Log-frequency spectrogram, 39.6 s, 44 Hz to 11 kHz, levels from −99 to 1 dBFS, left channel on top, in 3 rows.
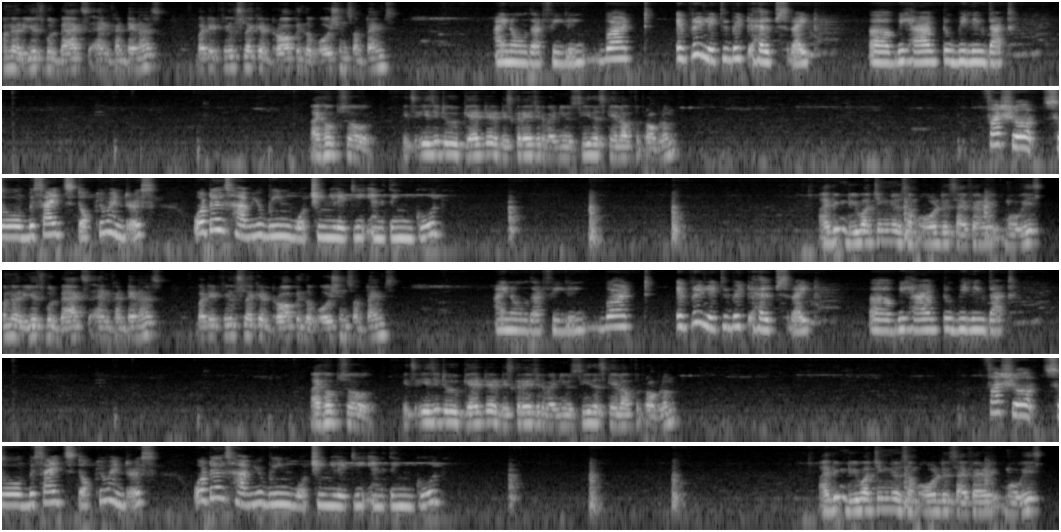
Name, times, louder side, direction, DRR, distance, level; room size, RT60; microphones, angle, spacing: voice 1, 0.0-1.9 2.4-4.9 17.1-17.9 18.2-21.6 36.6-39.4, equal, 15° left, 0.7 m, -34 dB
voice 2, 6.1-7.8 8.4-10.3 10.8-13.0 25.5-28.3 28.8-31.9 32.7-32.9 33.7-33.9 34.8-35.0 36.7-36.8 37.7-37.8 38.7-38.8, left 4 dB, 40° left, 0.3 m, -31 dB
2.1 x 2.1 x 3.4 m
head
